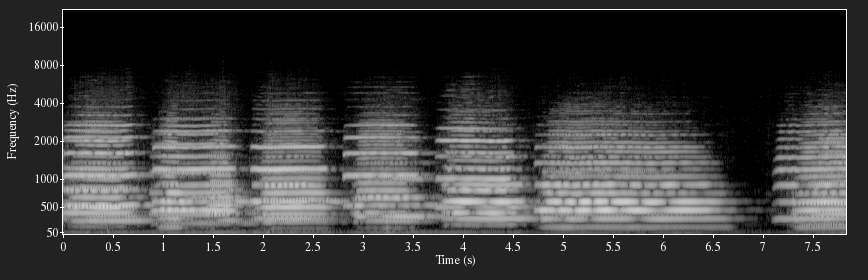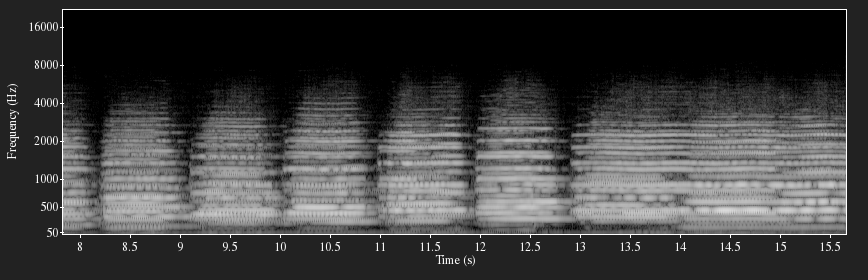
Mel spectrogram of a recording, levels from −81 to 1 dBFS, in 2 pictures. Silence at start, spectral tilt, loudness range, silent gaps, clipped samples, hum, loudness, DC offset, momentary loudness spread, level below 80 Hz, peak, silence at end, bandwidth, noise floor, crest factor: 0 s; -6.5 dB/octave; 4 LU; none; under 0.1%; none; -19 LUFS; under 0.1%; 7 LU; -54 dBFS; -4 dBFS; 0 s; 7 kHz; -45 dBFS; 16 dB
